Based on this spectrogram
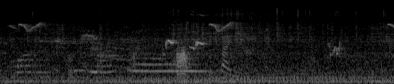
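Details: Red-whiskered bulbuls calling around a fighting trap used to catch wild birds; short level whistles and sharp chirps alternate with quick rising and falling notes, set against constant low noise.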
